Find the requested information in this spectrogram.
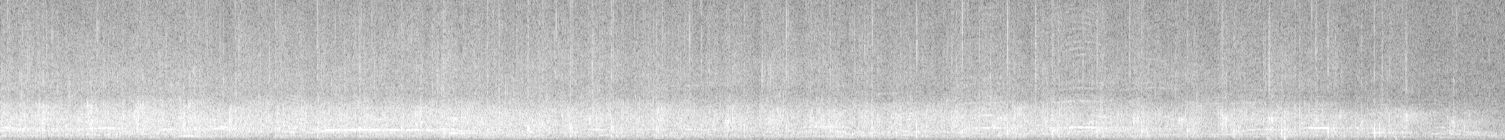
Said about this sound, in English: I wish you would clap if you hear what I'm saying.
